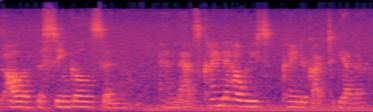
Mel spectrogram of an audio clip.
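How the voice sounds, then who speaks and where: Speech in an American accent with ordinary pitch variation, audible room echo and noticeable background noise. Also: woman. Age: 70s. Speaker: interviewee, grandmother. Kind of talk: interview.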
